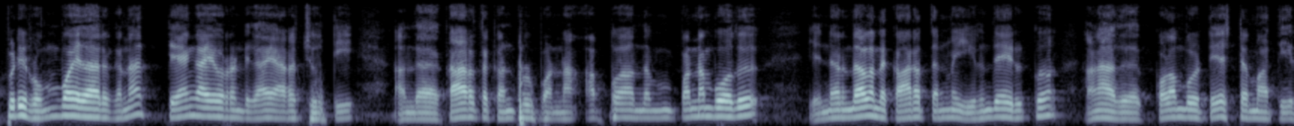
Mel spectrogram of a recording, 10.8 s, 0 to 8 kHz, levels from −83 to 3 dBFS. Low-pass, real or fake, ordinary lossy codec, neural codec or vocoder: 7.2 kHz; fake; none; codec, 16 kHz, 4 kbps, FreqCodec, larger model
